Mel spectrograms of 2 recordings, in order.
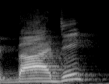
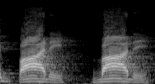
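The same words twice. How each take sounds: First: Body said as ba-di with an open A; wrong French A. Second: Body with a long vowel near A, falling; vowel between A and O. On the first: Teacher warning against the other extreme, body as flat French ba-di. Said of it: "ce n'est pas non plus body". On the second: Teacher giving the correct model, body with long open first vowel. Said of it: "Entre le A et le O". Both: Shown as a demonstration.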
